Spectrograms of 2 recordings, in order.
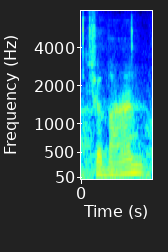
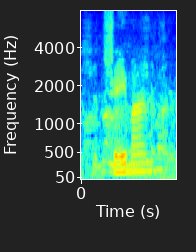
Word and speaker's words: Chabon: I don't know how you pronounce it. Chabon, Chabon. Oh yeah, the author, Shaman. Michael Chabon.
